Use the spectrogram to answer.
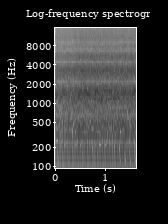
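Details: Flotec shallow well jet pump, newly installed and running off a generator, builds pressure toward its 30/50 pressure switch. A smooth, even motor hum with no knocks or surging; the pump runs properly and the fittings hold.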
